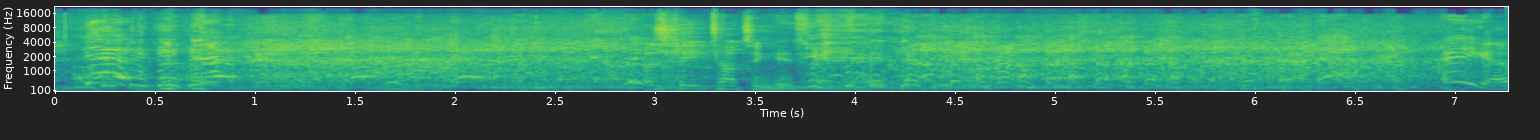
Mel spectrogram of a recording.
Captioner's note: audience laughs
